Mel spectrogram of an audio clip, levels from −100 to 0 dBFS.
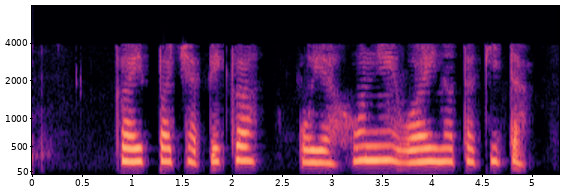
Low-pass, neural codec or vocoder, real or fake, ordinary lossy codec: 7.2 kHz; none; real; AAC, 16 kbps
